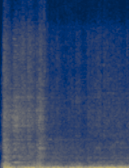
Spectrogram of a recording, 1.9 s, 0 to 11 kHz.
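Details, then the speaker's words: 1968 Ford Mustang V8 restarted after first run in about 20 years parked, running off proper ignition: fires straight away and settles into a steady deep rumble with no misses or knocks; normal start and idle. "will she do a restart well she she will she'll do a restart watch"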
